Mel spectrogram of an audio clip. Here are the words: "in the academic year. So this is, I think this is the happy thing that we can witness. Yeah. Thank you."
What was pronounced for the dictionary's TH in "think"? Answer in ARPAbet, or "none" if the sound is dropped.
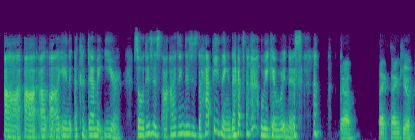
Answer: TH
